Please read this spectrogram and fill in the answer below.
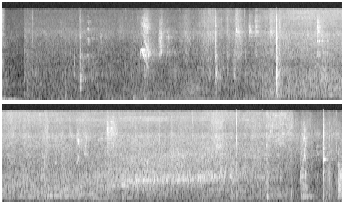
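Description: A few sharp clicks and knocks from a caravan roll-out awning's metal support arms being handled and unclipped, the clearest about four seconds in. Under them a rustling noise swells through the middle and eases near the end.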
